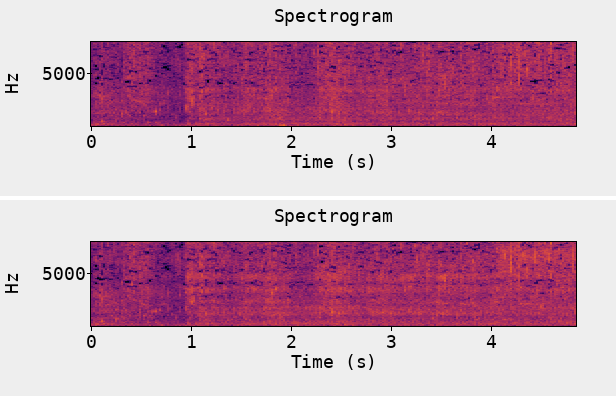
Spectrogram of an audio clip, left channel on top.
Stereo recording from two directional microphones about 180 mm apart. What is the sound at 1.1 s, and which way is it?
Vehicle, 20° left (ahead or behind).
